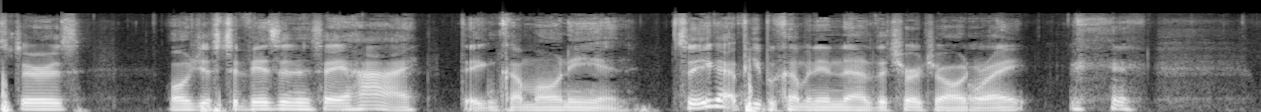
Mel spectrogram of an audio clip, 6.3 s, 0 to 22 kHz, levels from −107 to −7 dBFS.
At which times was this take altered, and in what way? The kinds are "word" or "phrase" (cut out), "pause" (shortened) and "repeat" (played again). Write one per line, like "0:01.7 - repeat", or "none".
0:02.2 - pause
0:03.3 - pause
0:04.8 - phrase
